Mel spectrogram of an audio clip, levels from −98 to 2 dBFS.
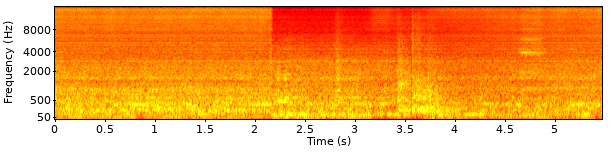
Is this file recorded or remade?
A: remade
